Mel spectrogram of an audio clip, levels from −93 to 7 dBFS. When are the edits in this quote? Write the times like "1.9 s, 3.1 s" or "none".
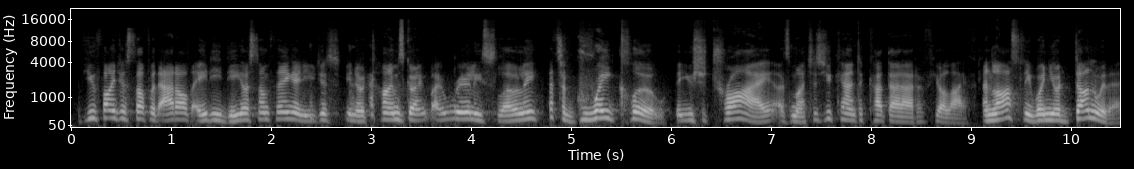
4.7 s, 6.0 s, 9.0 s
